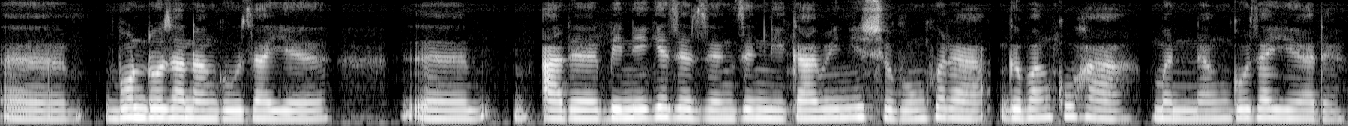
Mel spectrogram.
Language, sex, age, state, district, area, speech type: Bodo, female, 18-30, Assam, Kokrajhar, rural, spontaneous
